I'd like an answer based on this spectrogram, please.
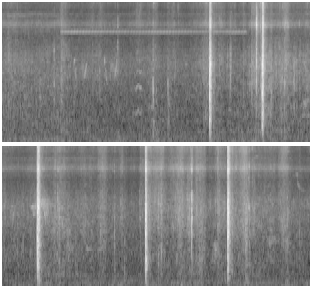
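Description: A large knife chopping into the husk of a young green coconut (buko): a series of sharp chops about a second apart, beginning about three seconds in.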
